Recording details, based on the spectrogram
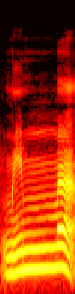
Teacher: hunah asli mim bertasydid. Dibaca sempurna hunahnya 2 sampai 3 ketukan. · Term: hunah musaddadah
